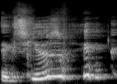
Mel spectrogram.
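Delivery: play-acted stunned, shocked outburst with voice very high. Retelling a woman's reaction to a man's plan, imitating her shocked. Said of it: "she's literally just so shocked".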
